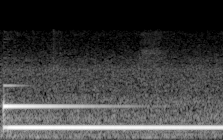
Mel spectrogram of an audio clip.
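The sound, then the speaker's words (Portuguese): A singing bowl rings out alone with a steady, sustained F tone, its bright upper overtones fading while the deep fundamental hums on loudly and evenly without decaying. “Então, simplesmente agora, né, eu vou mostrar a tigela aqui para vocês.”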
